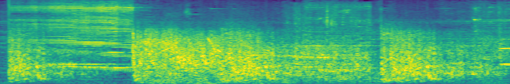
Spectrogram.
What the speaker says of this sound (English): He shoots again and hits Cole's ear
